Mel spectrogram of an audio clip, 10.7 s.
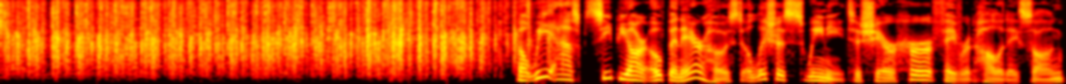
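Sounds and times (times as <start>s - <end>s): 
audience applause: 0.0s - 5.7s
speech: 5.2s - 10.6s.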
